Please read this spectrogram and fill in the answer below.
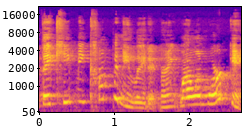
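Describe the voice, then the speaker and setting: A woman puts on a character voice at an extremely high pitch. Her pitch swings very widely at a moderate pace. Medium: read story. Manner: calm, gentle.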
